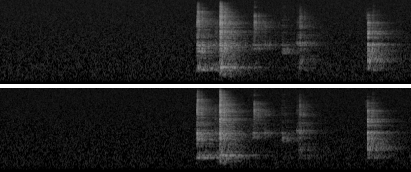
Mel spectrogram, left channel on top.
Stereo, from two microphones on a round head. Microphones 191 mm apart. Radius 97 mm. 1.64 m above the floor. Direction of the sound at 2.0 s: 25° right (ahead or behind).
